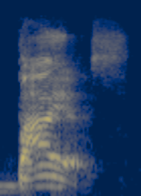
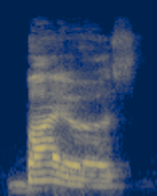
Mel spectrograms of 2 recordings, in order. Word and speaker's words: bias: next one bias bias the word is bias hit it up in a by buyer i'm not talking about buyers i'm saying buy s bias bias bio melody gonna put golem b u y e r i'm not talking about buyer buyers that is buyers i'm saying bias bias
